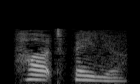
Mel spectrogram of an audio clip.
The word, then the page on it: heart failure: ‘hɑ:rt,feılər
